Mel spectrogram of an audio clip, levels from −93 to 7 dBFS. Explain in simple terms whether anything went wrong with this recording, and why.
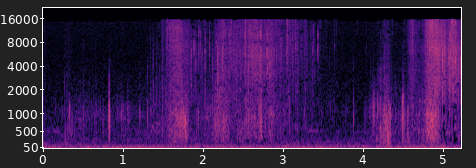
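Nothing went wrong here.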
